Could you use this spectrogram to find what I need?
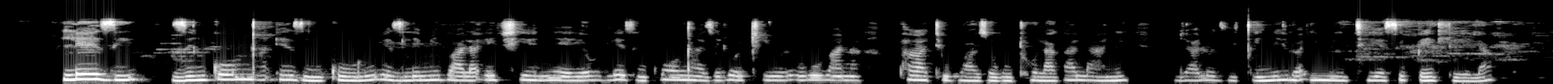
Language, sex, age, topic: North Ndebele, female, 18-24, health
